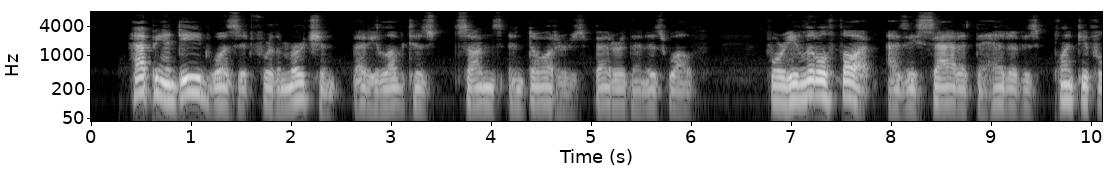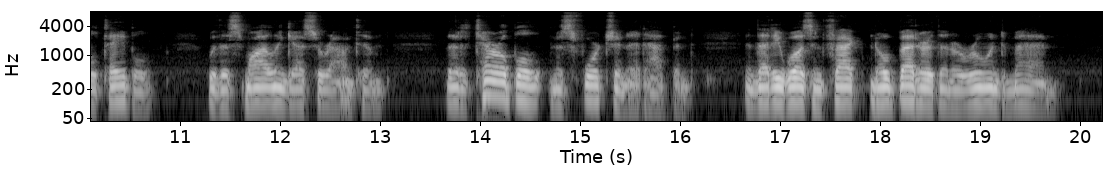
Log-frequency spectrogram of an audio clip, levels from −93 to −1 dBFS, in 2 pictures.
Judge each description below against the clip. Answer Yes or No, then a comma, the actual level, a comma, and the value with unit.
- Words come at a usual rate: Yes, average, 170 wpm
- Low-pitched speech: Yes, low, 110 Hz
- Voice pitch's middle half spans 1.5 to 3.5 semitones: Yes, average, 2.8 semitones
